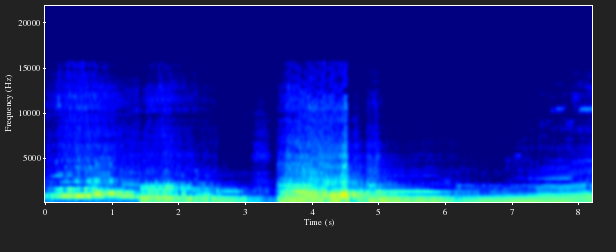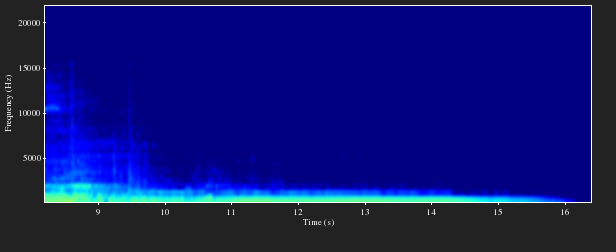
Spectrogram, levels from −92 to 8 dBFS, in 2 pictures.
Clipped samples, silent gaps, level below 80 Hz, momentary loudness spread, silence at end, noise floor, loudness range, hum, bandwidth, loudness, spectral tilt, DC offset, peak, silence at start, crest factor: under 0.1%; none; -66 dBFS; 16 LU; 0.45 s; -67 dBFS; 12 LU; none; 16 kHz; -43 LUFS; -3.5 dB/octave; under 0.1%; -22 dBFS; 0 s; 22 dB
